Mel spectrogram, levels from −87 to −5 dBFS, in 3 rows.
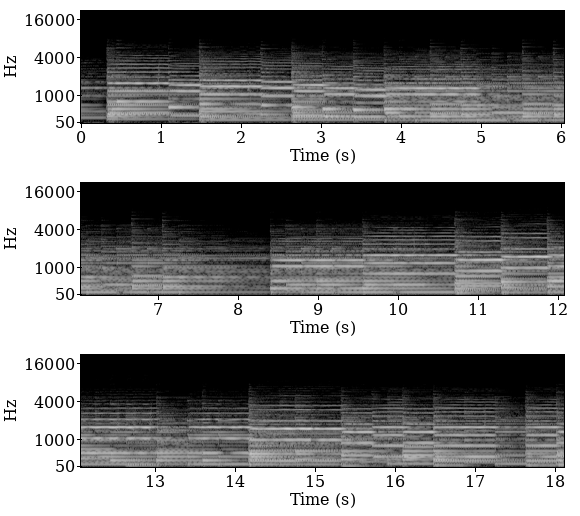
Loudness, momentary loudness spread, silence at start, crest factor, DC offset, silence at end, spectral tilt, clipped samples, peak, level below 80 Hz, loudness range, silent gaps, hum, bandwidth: -28 LUFS; 8 LU; 0 s; 14 dB; under 0.1%; 0 s; -7 dB/octave; under 0.1%; -14 dBFS; -60 dBFS; 5 LU; none; none; 7.8 kHz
